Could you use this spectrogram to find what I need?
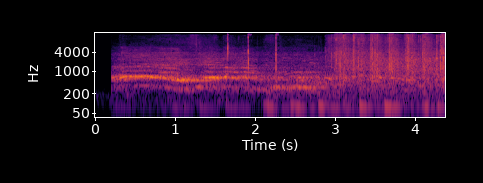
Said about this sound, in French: Des cris des fans de Mazembe pour saluer euh, le Rabbi Mohamed Ataya.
